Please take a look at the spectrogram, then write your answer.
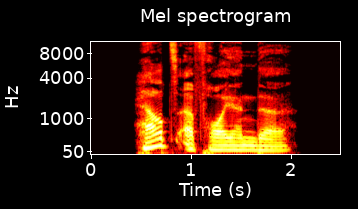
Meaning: inflection of herzerfreuend: 1. strong/mixed nominative/accusative feminine singular 2. strong nominative/accusative plural 3. weak nominative all-gender singular
- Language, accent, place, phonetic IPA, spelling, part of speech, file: German, Germany, Berlin, [ˈhɛʁt͡sʔɛɐ̯ˌfʁɔɪ̯əndə], herzerfreuende, adjective, De-herzerfreuende.ogg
